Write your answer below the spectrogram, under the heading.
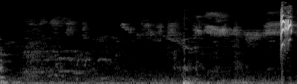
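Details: Female ruby-cheeked sunbird calling a male, used to lure: soft high twitters, then a single sharp, very high 'cret' burst at the close.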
